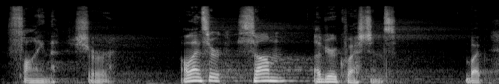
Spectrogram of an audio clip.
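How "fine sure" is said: low, softer reluctant agreement; grudging consent. Acted. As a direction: give in grudgingly, voice dropped low. Reluctantly gives in to questions.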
